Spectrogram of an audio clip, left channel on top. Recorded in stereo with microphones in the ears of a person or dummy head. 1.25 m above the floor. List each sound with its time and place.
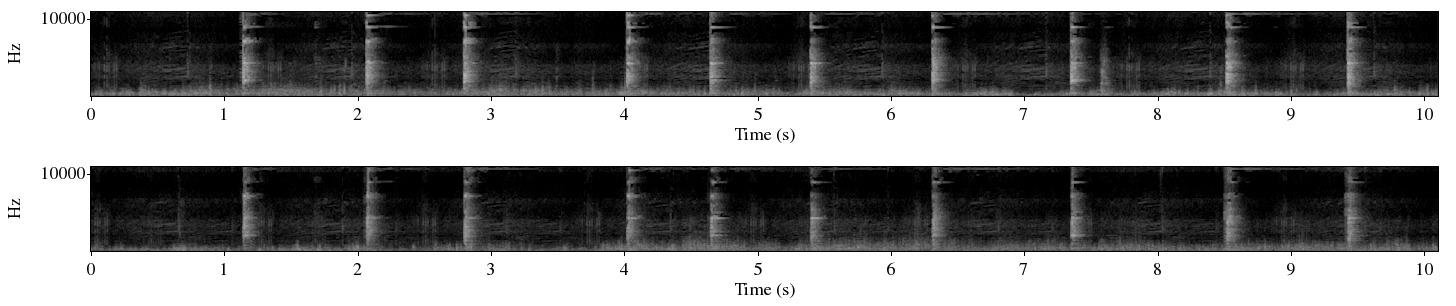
1.1 s hammering: 45° left (ahead or behind), 1.2 m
